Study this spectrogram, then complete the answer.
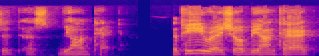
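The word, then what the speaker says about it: BioNTech: and then on january 27 i bought bnt x year because of some positive news regarding bioentech and also the p e ratio of oh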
